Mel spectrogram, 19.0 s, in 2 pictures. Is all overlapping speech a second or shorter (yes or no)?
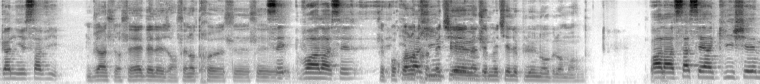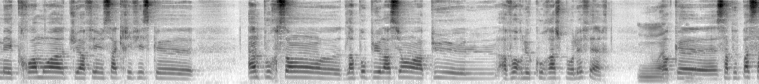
no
